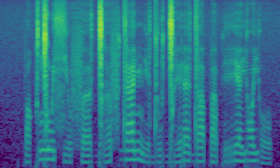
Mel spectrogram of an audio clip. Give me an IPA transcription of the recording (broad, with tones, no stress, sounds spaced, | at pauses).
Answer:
p ɔ˨ q ŋ͡ǀ u˦ sʲ o˨ f ɜ˨ ɡ͡ǀ ɜ˨˦ f d æ˦ nʲ e˨ d u˨ ɡ͡ǀ e˨˦ ɾ ɛ˧ d a˧ p a˨ p rʲ æ˦ j ɔ˦ j o˨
